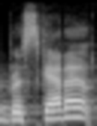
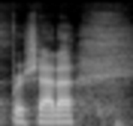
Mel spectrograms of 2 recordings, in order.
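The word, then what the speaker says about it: bruschetta: order a brusa or I'm going to say either brusketta I'll say the c or even Bretta because I know in America we often you know pronounce it incorrectly as Bretta but if I'm in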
